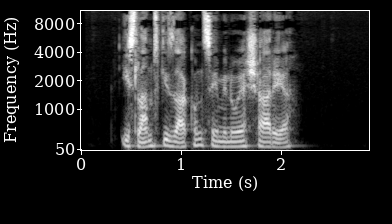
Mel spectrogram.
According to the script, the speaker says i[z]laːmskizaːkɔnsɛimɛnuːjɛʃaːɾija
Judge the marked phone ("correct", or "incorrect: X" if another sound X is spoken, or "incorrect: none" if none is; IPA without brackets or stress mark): incorrect: s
